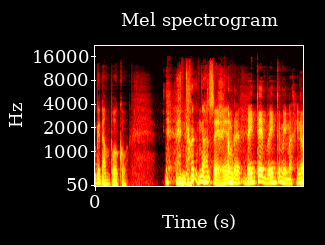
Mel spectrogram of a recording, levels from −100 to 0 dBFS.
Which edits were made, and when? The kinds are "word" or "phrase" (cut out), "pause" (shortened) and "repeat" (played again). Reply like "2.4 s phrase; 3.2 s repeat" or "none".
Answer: 2.3 s word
